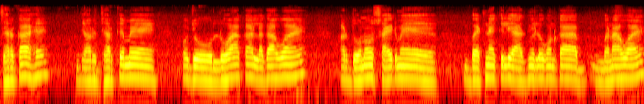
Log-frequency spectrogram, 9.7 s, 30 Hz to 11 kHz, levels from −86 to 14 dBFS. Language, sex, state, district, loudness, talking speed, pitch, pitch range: Hindi, male, Odisha, Sambalpur, -15 LUFS, 155 wpm, 130 Hz, 120-140 Hz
